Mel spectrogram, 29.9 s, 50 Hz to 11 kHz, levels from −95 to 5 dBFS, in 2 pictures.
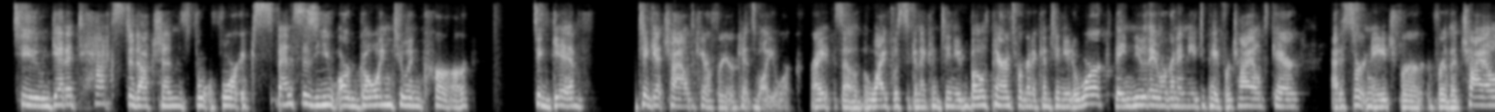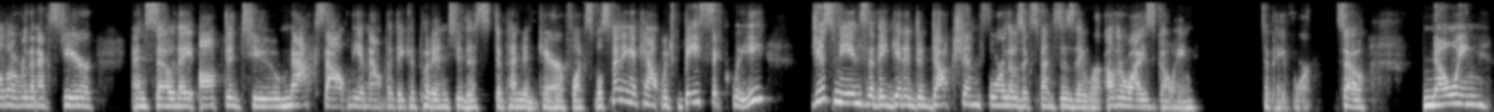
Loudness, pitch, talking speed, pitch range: -19 LUFS, 175 Hz, 215 wpm, 160-195 Hz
